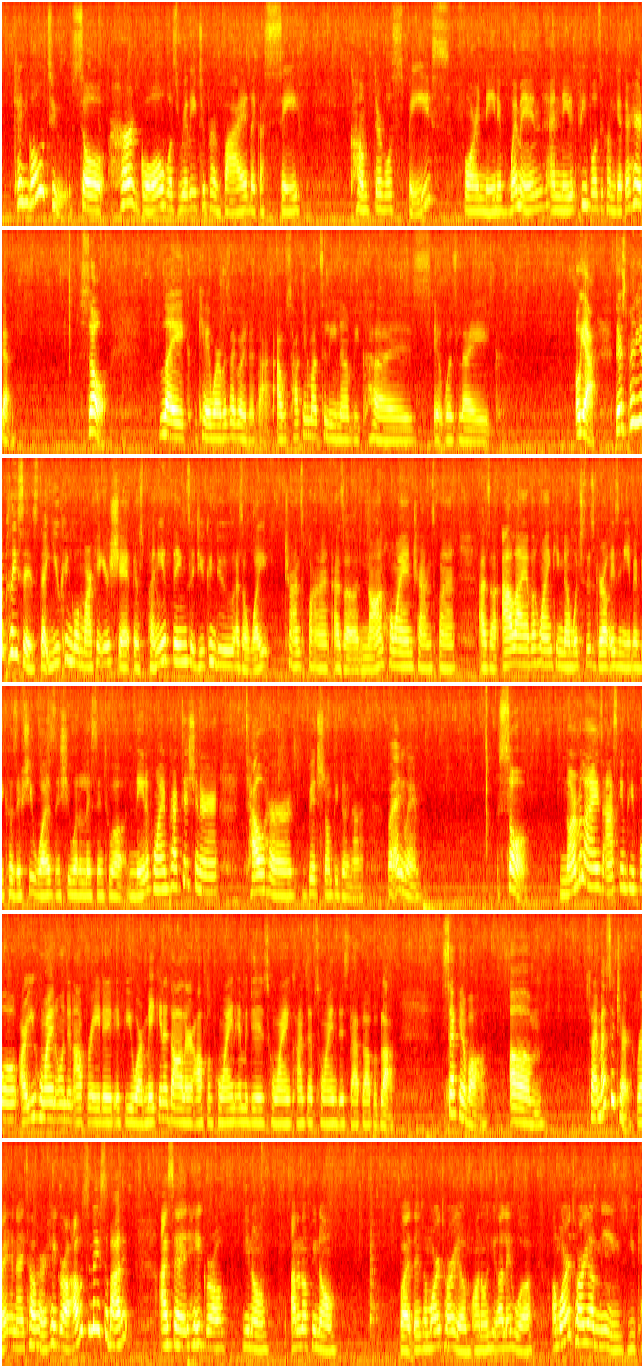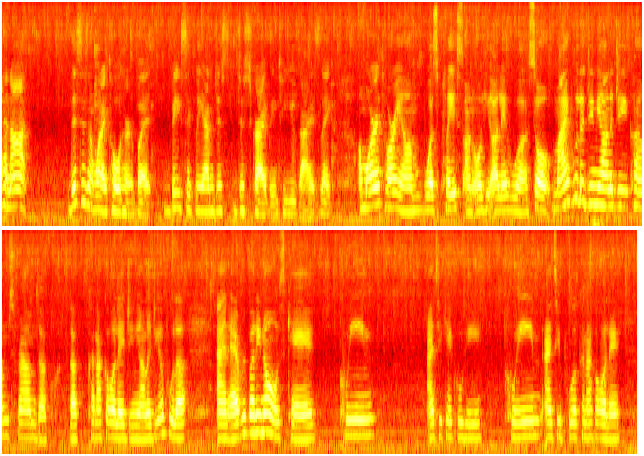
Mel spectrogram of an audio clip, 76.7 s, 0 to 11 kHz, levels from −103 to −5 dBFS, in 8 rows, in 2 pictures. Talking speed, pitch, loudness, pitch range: 180 wpm, 175 Hz, -21 LUFS, 155-205 Hz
